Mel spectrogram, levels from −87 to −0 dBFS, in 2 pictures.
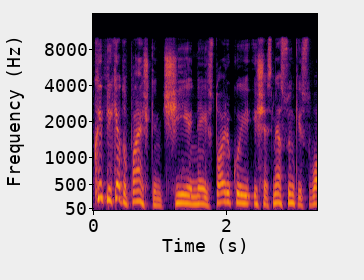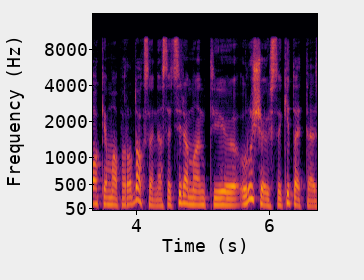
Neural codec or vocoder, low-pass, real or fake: none; 9.9 kHz; real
